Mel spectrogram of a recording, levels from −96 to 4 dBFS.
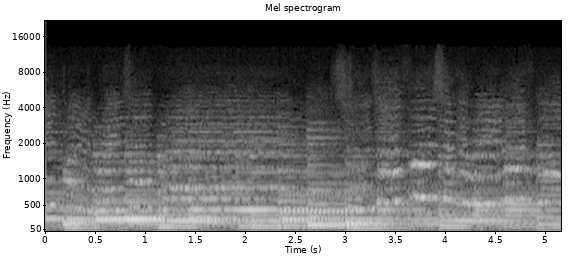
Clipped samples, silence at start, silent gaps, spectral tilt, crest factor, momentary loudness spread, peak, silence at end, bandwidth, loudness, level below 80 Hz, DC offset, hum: under 0.1%; 0 s; none; -10 dB/octave; 12 dB; 6 LU; -6 dBFS; 0 s; 7 kHz; -19 LUFS; -36 dBFS; under 0.1%; none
